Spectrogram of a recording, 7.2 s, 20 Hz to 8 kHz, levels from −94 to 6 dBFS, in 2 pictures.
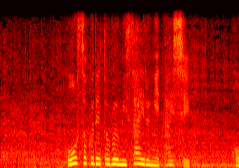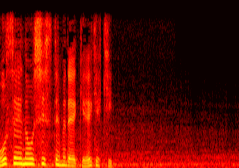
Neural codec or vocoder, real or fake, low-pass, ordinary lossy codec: none; real; 7.2 kHz; none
